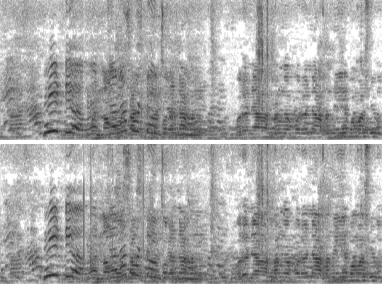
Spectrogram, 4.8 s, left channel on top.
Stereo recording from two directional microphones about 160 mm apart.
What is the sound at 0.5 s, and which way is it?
Speech, 55° left (ahead or behind).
